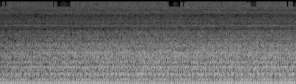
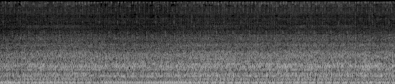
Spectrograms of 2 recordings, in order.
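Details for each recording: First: 1990 Honda Accord 2.2 4-cylinder at idle, after repairing bad alternator harness connector that prevented charging: even steady idle, no stumble or surging, charging about 14 V; normal idle. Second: 1990 Honda Accord 2.2 4-cylinder at idle, before repair: idle note sags and recovers as wiggling the alternator harness makes charging cut in and out, audibly changing alternator load; bad connection in alternator harness or alternator.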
